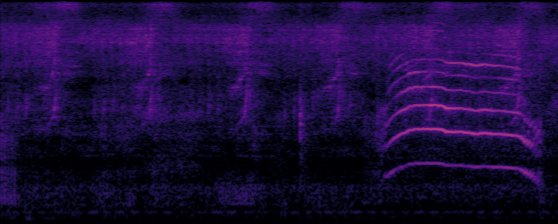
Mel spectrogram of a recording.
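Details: Little kitten's one drawn-out meow, rising briefly then holding level and dropping at the end, lasting about one and a half seconds over low background noise.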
